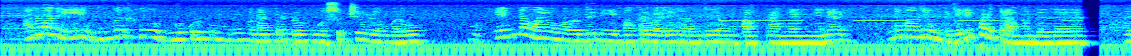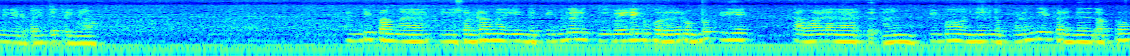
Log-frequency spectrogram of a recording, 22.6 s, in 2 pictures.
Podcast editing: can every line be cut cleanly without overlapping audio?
Yes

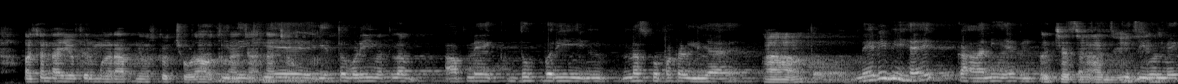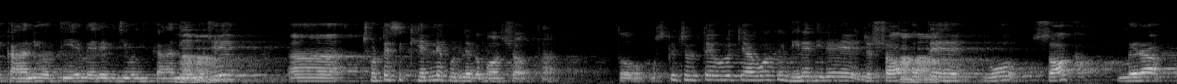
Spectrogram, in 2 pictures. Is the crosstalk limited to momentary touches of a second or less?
No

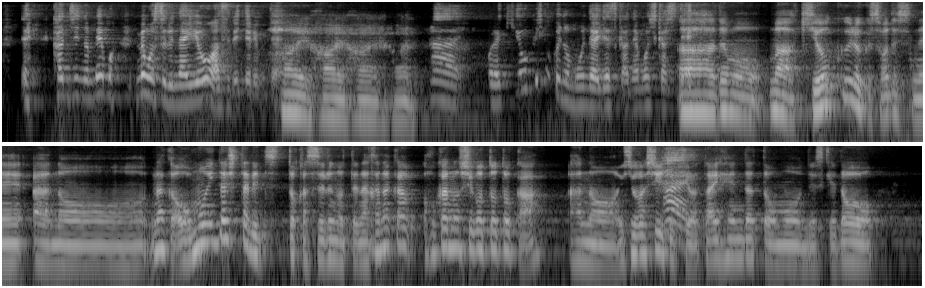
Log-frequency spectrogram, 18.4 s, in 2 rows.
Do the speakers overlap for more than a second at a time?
No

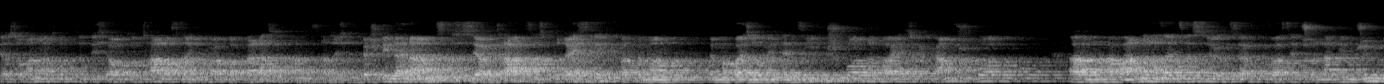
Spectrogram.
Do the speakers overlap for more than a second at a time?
No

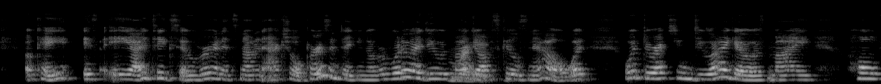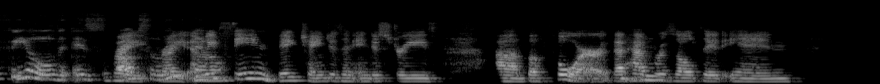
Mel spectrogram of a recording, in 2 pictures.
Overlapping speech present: Yes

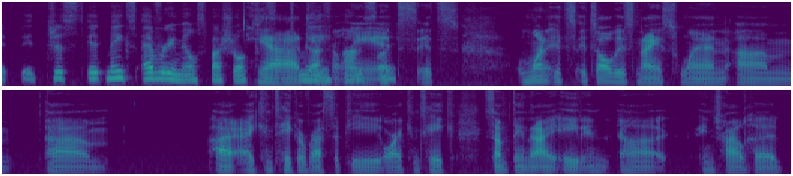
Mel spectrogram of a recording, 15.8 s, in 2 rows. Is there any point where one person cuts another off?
Yes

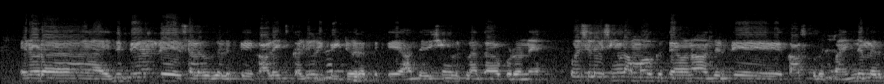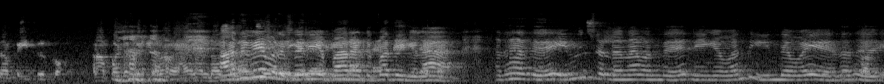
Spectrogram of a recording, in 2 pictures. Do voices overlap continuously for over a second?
Yes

